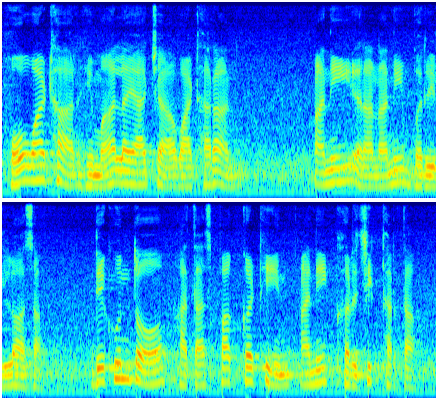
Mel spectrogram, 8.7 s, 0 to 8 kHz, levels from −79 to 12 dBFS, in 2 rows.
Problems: constant background noise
